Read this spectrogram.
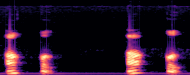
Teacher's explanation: مخرج اس کا تھا زبان کی جڑ اور تالو کا نرم حصہ، اق۔ تو اس میں ہو کیا رہا ہے کہ آواز اوپر کی طرف اٹھ رہی ہے اور زبان کی جڑ بھی، اق۔ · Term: قاف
